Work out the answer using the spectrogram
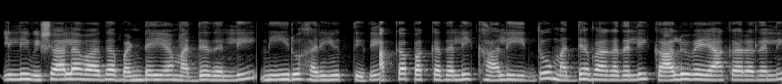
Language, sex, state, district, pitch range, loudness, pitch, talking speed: Kannada, female, Karnataka, Chamarajanagar, 210-235 Hz, -15 LUFS, 220 Hz, 105 wpm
